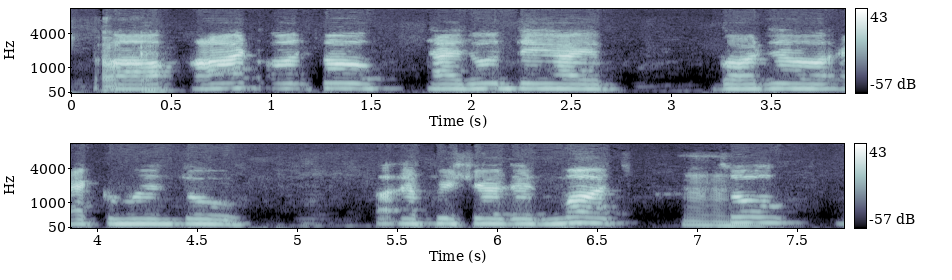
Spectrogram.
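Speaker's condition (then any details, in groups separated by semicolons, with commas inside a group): ALS; two years since diagnosis, falling, speech therapy, breathing exercises; labored slurred speech, choking on water, aspiration risk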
